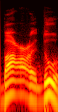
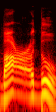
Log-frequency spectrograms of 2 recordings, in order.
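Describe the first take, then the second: The two takes are said the same way.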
